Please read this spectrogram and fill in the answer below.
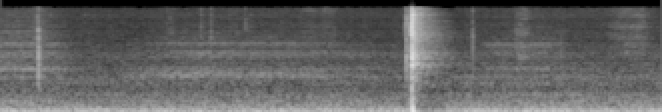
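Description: A single sharp click about one and a half seconds in, as the micarta handle scales are pressed into place on the ESEE Izula knife.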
